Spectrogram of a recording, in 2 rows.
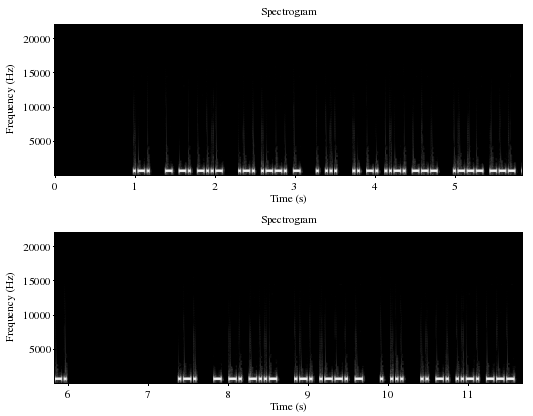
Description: Morse code, heard as a keyed tone, about 34 wpm, 700 Hz. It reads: R TNX RPT ES INFO JON R TNX RPT ES INFO
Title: Speed-Racing Common QSO Phrases - 28wpm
